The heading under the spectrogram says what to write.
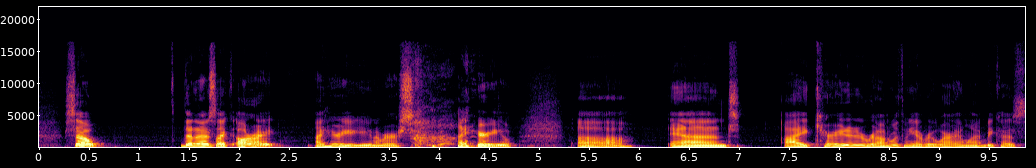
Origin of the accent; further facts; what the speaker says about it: California, United States; Yeah, well, I grew up in the Bay Area.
